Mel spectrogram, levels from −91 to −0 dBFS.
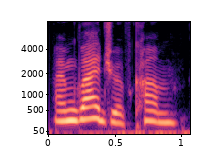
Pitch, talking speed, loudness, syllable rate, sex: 240 Hz, 335 wpm, -16 LUFS, 6.2 syllables/s, female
